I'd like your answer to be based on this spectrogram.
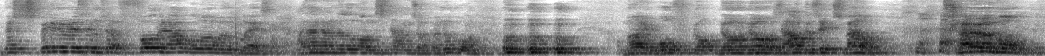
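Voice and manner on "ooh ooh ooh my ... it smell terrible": caveman joke. Acted. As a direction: hoot like an ape, then land the pun. Caveman telling wolf joke.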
